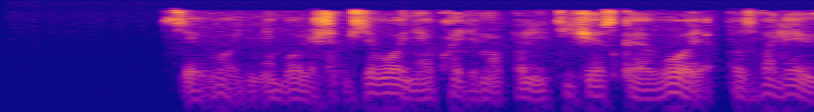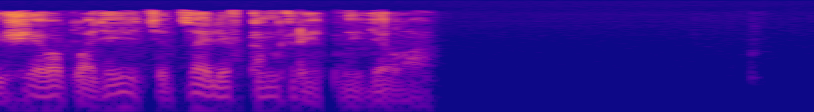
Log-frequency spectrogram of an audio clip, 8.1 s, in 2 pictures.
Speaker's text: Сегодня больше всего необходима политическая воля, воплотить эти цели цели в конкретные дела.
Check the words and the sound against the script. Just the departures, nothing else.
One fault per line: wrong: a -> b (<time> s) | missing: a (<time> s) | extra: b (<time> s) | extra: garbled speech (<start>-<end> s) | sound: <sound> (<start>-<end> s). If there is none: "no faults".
extra: позволяющая (3.6 s)
missing: цели (5.2 s)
